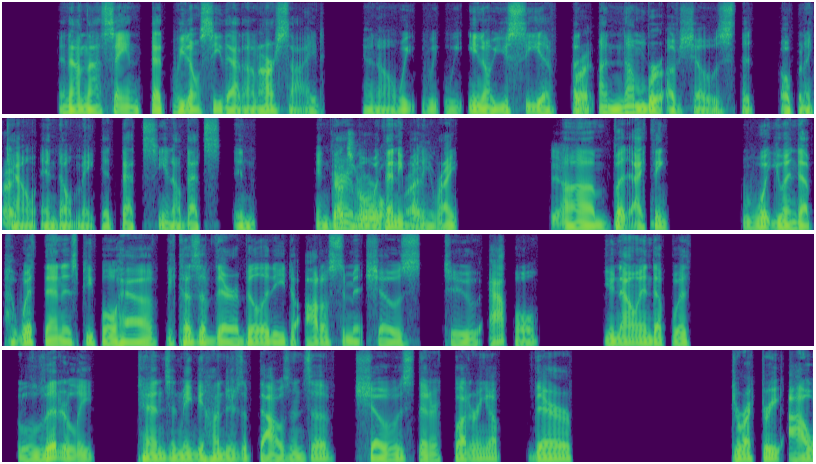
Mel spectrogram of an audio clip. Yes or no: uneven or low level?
no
